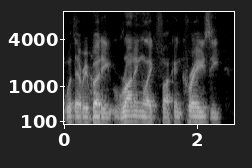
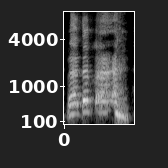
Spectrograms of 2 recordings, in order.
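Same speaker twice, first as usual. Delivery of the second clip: much higher, louder whiny wife voice; mocking wife; 6 dB louder than usual. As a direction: squeal it like a defensive wife. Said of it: "And she's like".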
